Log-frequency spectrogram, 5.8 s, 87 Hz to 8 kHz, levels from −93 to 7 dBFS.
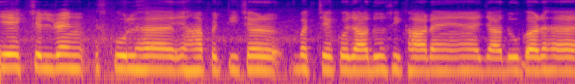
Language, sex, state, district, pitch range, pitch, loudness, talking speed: Hindi, male, Bihar, West Champaran, 185-200 Hz, 195 Hz, -14 LUFS, 165 wpm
